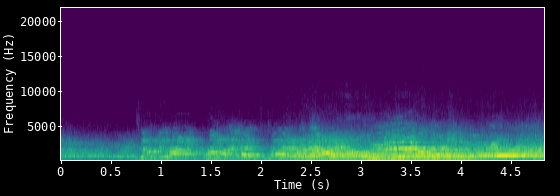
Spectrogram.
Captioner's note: angry crowd chants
